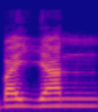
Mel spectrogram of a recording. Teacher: নুনের উপরে তাসদিদ আসছে, তাসদিদ আলা অক্ষরকে তো মানে নুন মুস্তাদাত গুন্না ওয়াজিব, এখানে গুন্না করতে হবে। ইয়া হামজার উপরে খাড়া যাবার, তো ইয়ার উপরে খাড়া যাবার, সবটাকে একালে পরিমাণ টান হবে।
